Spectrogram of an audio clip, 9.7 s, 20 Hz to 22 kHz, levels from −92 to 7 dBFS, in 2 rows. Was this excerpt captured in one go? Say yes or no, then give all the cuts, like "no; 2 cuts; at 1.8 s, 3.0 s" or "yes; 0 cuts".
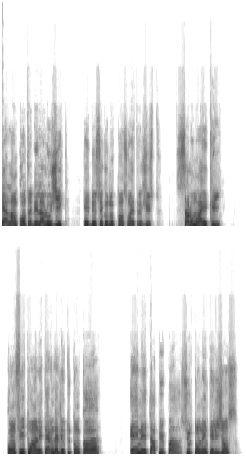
yes; 0 cuts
